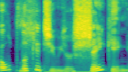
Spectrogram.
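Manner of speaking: mock scornful, jeering, taunting sneer. Retelling how the mother mocked the speaker for shaking: imitating a mocking mother. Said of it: "she just mocked me".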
